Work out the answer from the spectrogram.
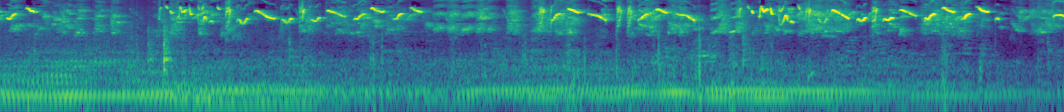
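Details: Two vocal kolibri wulung sunbirds singing against each other: continuous high twittering and quick rising and falling sweeps layered over a low steady hum.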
